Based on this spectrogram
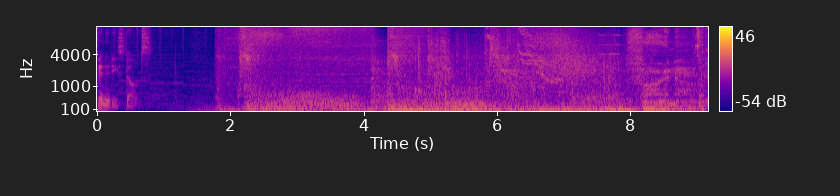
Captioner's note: mechanical sounds and hydraulics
